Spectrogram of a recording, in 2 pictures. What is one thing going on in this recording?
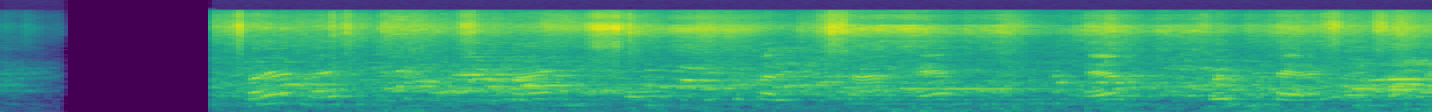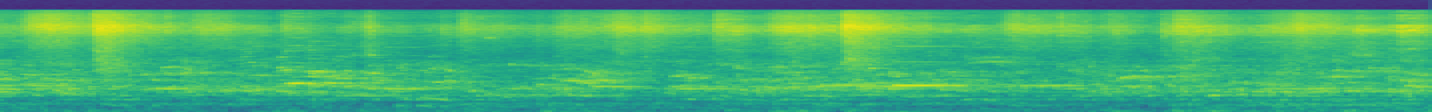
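A crowd chatters indoors with a busy, noisy hum.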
